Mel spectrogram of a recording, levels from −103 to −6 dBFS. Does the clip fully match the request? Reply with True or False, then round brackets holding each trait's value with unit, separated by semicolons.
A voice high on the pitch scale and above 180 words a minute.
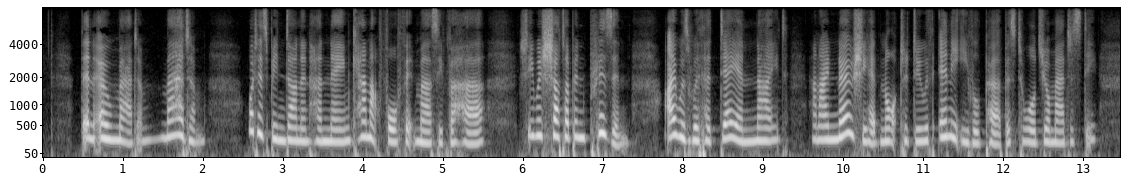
True (225 Hz; 195 wpm)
